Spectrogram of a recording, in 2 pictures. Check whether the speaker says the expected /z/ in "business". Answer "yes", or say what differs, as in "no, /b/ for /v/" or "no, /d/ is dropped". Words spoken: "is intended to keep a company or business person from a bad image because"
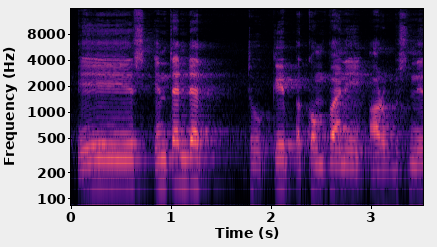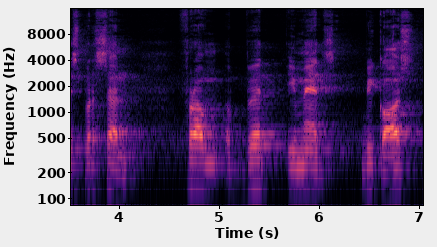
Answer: no, /s/ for /z/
